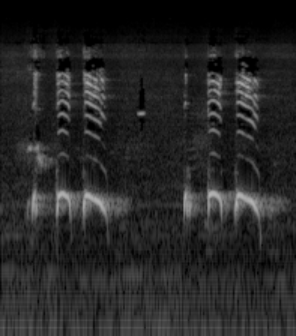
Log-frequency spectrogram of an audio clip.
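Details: Spotted dove giving the field song without an ending note ('đồng không hậu'), intended to rouse wild doves for trapping. Two three-coo phrases about two seconds apart, bright and slightly buzzy, with a brief faint tone between.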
